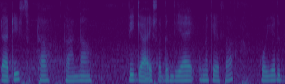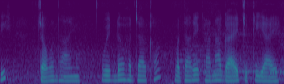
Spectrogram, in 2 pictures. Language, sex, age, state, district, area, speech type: Sindhi, female, 30-45, Gujarat, Junagadh, urban, spontaneous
